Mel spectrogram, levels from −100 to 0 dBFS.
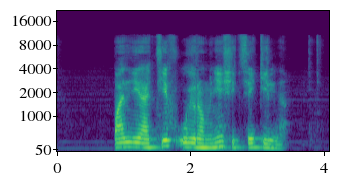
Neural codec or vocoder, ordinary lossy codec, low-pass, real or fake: codec, 44.1 kHz, 3.4 kbps, Pupu-Codec; AAC, 48 kbps; 10.8 kHz; fake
